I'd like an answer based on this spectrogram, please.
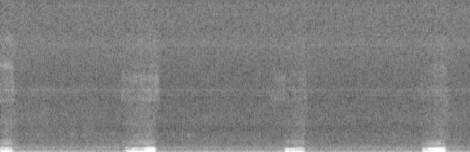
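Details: Domestic cat snoring while asleep in its owner's bed, in a multi-cat home; a few low, rough, rattling breaths rise and fall, one roughly every three seconds, against a quiet room.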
